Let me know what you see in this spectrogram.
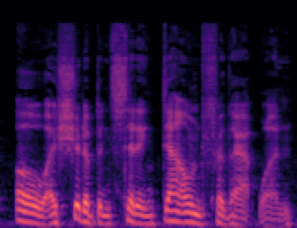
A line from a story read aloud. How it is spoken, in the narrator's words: A quiet muttered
